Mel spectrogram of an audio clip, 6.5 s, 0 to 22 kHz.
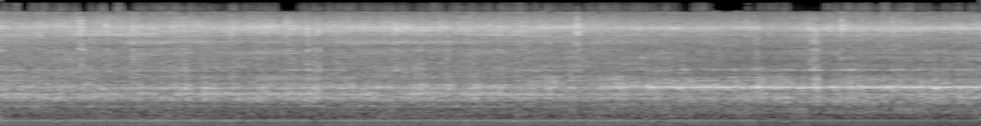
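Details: Renault Clio 172 idling and running with a rough metallic grinding and scraping from the timing belt area: metallic grinding noise.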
